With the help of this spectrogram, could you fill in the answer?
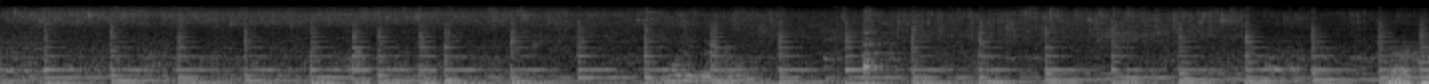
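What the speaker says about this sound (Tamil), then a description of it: "பேன் ஹீட் ஆயிடுச்சு பட்டர் போட்டுக்கணும் டோஸ்ட் பண்ணிடலாம்" Butter melting in a hot pan before paneer goes in for butter paneer masala, a close, steady sizzle with a spattering crackle and repeated scraping strokes from stirring, no voices.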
